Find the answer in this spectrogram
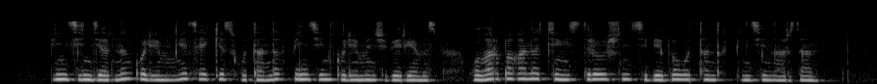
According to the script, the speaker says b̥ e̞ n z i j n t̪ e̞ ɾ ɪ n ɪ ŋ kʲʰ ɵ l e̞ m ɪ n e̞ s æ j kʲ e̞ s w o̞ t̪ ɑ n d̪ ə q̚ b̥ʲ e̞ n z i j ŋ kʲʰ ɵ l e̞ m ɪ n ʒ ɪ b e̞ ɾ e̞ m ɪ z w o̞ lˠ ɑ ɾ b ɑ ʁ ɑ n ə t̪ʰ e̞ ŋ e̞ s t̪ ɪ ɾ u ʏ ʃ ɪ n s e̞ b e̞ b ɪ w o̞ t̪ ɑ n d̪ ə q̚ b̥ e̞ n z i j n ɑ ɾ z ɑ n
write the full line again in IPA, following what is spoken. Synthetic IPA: b̥ e̞ n z i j n d̪ e̞ ɾ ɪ n ɪ ŋ kʲʰ ɵ l e̞ m ɪ n e̞ s æ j kʲ e̞ s w o̞ t̪ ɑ n d̪ ə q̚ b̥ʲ e̞ n z i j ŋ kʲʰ ɵ l e̞ m ɪ n ʒ ɪ b e̞ ɾ e̞ m ɪ z w o̞ lˠ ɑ ɾ b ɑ ʁ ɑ n ə t̪ʰ e̞ ŋ e̞ s t̪ ɪ ɾ u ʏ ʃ ɪ n s e̞ b e̞ b ɪ w o̞ t̪ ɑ n d̪ ə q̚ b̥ e̞ n z i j n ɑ ɾ z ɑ n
